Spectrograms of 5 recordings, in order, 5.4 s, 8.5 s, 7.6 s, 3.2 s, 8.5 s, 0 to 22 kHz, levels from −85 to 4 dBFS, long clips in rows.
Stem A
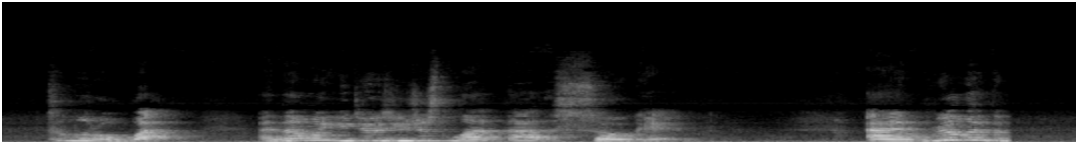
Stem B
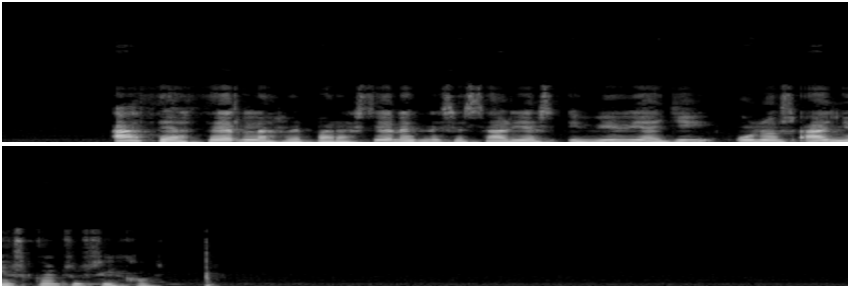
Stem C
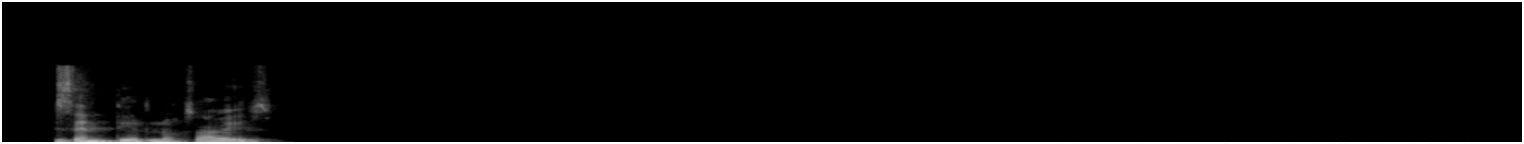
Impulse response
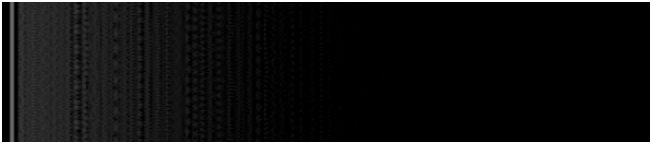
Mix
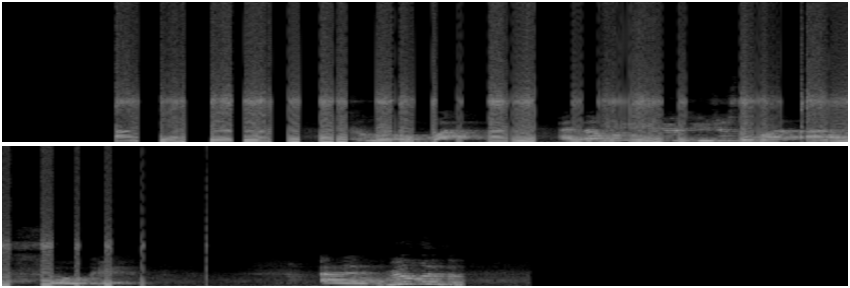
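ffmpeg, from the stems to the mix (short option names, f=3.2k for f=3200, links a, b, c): -filter_complex "[0:a]highpass=47,acrossover=split=530 2400:gain=0.178 1 0.0891[a][b][c];[a][b][c]amix=inputs=3:normalize=0,adelay=1500,volume=-1.5dB[d];[1:a]acrusher=bits=3:mix=0:aa=0.000001,volume=-4dB[e];[d][e]amix=inputs=2:normalize=0,equalizer=f=6.4k:t=o:w=0.33:g=14.5,acompressor=threshold=-24dB:ratio=4,volume=0dB,alimiter=limit=-23.5dB:level=0:latency=1:release=483"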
